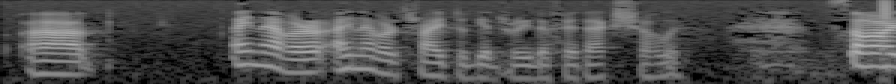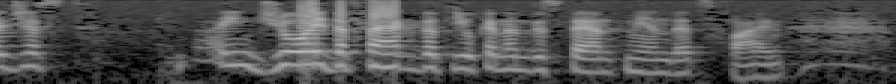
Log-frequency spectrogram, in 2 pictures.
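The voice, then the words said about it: Russian accent. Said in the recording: “I didn't learn the Texan accent ... My accent is still Russian.”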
